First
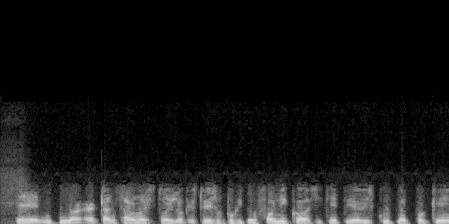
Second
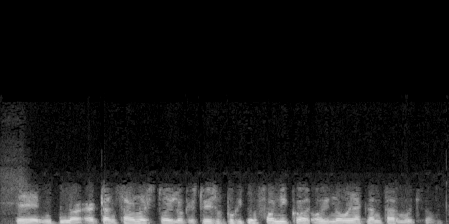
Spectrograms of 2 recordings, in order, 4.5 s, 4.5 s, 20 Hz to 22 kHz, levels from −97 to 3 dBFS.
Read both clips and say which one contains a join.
second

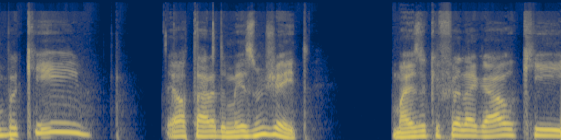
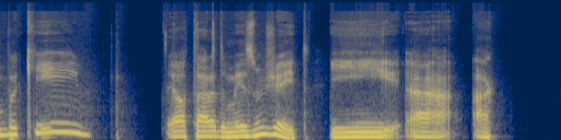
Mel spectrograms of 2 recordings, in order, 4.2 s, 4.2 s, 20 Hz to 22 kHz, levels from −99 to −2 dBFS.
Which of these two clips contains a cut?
second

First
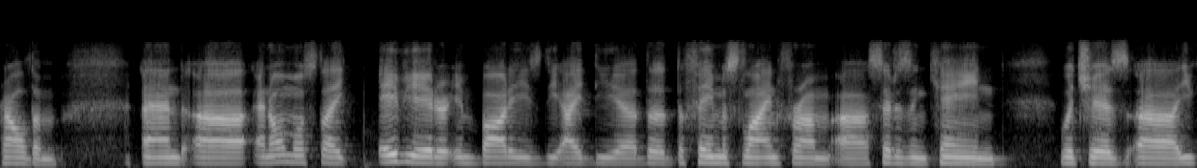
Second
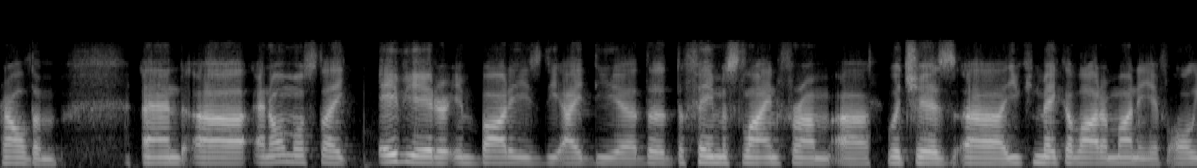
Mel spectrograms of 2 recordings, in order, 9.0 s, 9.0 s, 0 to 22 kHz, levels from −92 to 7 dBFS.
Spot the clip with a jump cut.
second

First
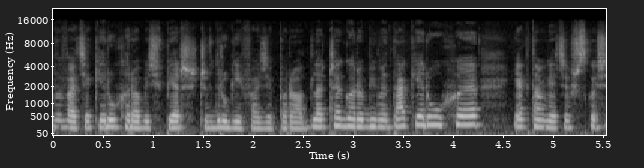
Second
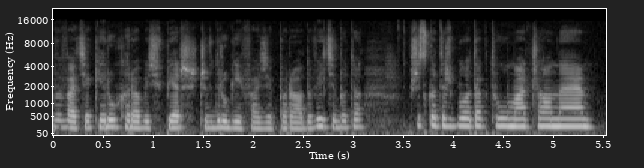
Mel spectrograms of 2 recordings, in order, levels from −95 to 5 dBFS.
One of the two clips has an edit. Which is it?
first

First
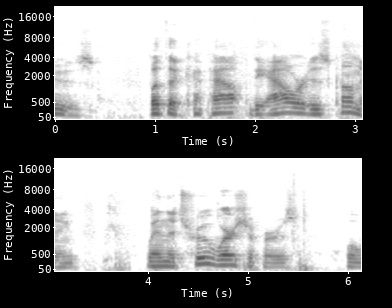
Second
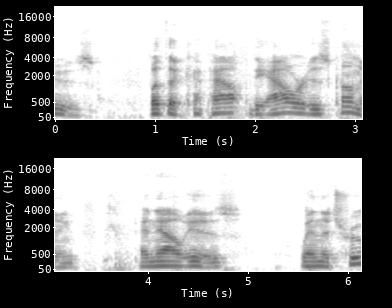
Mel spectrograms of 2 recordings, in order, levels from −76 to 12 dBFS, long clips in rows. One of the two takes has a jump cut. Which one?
first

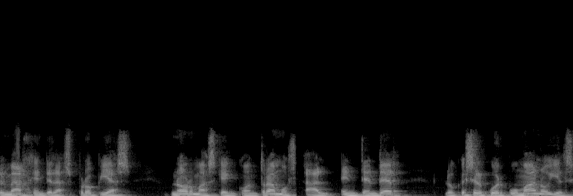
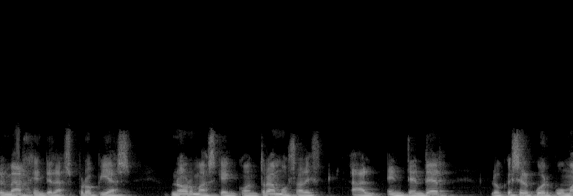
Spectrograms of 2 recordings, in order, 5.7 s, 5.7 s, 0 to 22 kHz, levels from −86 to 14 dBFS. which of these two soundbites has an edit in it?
first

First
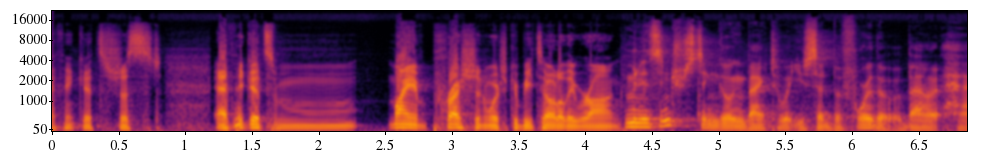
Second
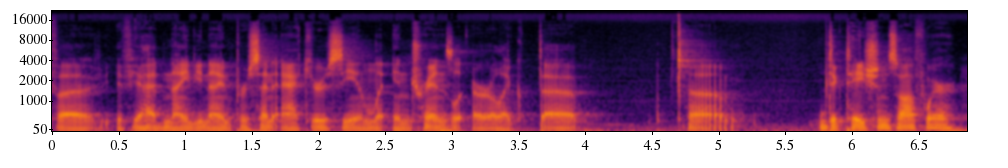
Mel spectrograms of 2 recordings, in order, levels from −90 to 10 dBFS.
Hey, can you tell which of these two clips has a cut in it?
first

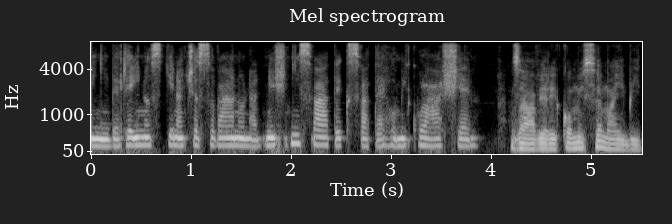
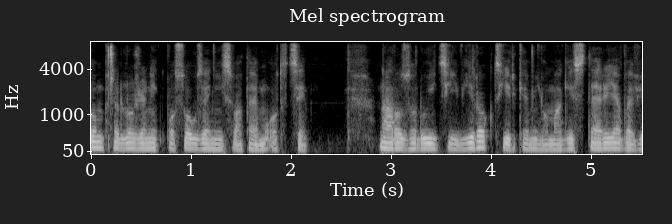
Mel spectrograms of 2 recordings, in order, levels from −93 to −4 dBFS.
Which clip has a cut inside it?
first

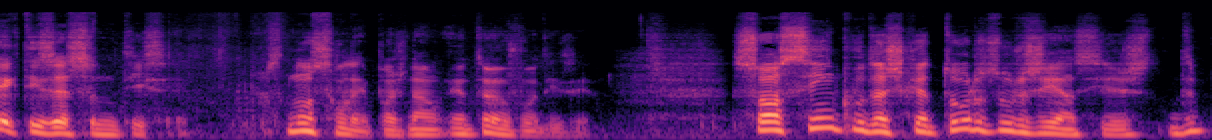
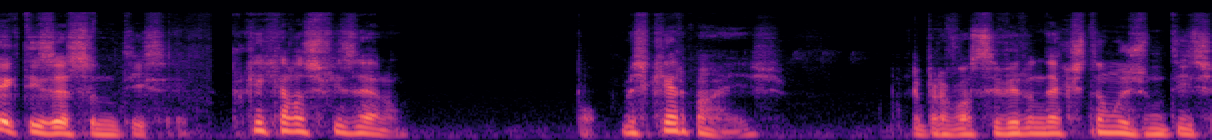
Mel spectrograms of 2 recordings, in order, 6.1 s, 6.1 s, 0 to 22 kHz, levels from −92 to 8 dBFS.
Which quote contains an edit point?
second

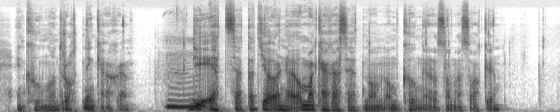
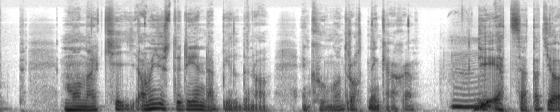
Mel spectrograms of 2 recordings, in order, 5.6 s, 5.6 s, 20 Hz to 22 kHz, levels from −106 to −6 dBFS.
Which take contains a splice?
first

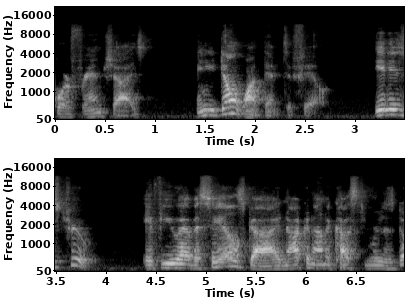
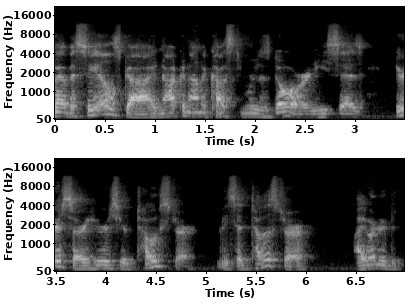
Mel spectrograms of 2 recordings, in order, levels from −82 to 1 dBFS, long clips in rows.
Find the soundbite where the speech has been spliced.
second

